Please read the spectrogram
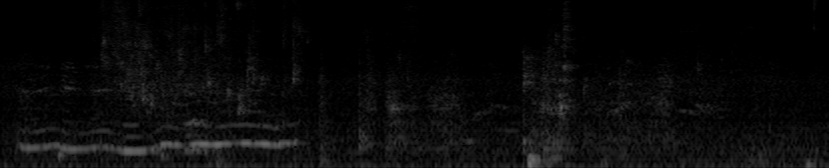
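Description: Water splashing and trickling in an infant bath tub as a child pours from a cup over a newborn. For the first two seconds a drawn-out, wavering voice sound runs over it, and there is a soft thump about four seconds in.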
